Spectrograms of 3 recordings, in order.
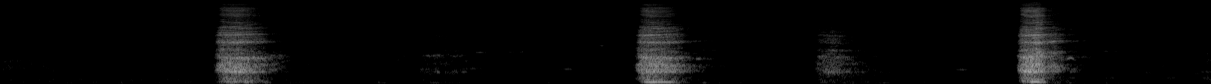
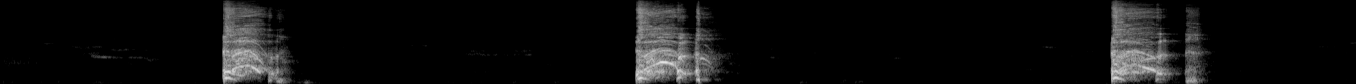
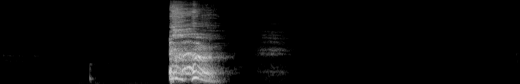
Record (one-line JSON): {"exhalation_length": "12.1 s", "exhalation_amplitude": 7118, "exhalation_signal_mean_std_ratio": 0.28, "three_cough_length": "13.6 s", "three_cough_amplitude": 32768, "three_cough_signal_mean_std_ratio": 0.28, "cough_length": "5.2 s", "cough_amplitude": 30314, "cough_signal_mean_std_ratio": 0.24, "survey_phase": "alpha (2021-03-01 to 2021-08-12)", "age": "45-64", "gender": "Male", "wearing_mask": "No", "symptom_none": true, "smoker_status": "Never smoked", "respiratory_condition_asthma": false, "respiratory_condition_other": false, "recruitment_source": "REACT", "submission_delay": "1 day", "covid_test_result": "Negative", "covid_test_method": "RT-qPCR"}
